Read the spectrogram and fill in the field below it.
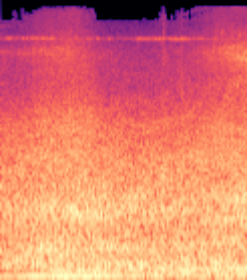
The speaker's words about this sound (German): Mein Gott, schau, ein Panzer.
